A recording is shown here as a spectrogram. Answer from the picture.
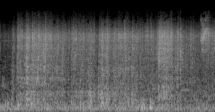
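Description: Outdoor ambience: birds calling over a high hiss that swells and fades, with scattered clicks.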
